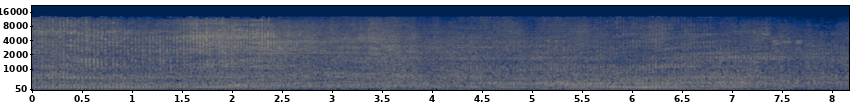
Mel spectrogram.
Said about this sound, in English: he rides the 49 Clubman TT winning 500cc Norton.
